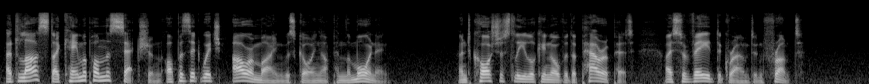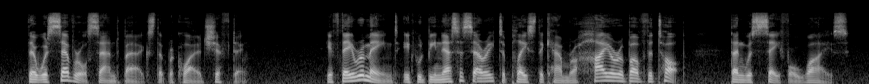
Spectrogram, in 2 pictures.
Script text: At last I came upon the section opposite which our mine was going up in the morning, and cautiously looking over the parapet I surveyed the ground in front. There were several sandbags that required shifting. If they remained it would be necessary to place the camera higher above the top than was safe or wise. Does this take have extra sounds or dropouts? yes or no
no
